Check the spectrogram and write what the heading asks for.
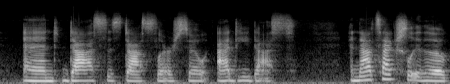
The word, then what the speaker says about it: Adidas: nickname is Addie and Das is dler so Adidas and that's actually the correct pronunciation I always say Adidas and and then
